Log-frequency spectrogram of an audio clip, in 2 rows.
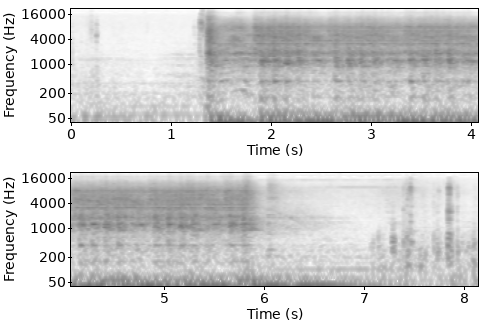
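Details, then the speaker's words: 2002 Nissan Xterra after a breakdown, fuel pump confirmed getting power, timing not yet set: cranks and catches roughly for about five seconds, stumbling and uneven, then dies; rotor found not at cylinder one at TDC, distributor 180 degrees out. "and then I took the rotor cap off to you know check to make sure our rotor was at number one over here and it's it's not anywhere close"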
